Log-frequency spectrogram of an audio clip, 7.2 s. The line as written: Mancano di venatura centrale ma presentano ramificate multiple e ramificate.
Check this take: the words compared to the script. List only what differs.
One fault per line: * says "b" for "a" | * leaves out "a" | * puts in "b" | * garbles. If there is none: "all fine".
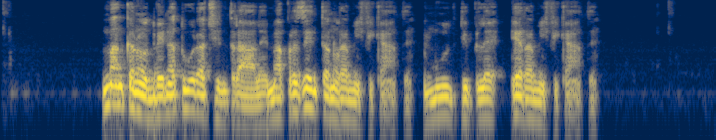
all fine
